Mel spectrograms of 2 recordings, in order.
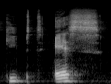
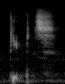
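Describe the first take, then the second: First: Both words are said in full, two syllables. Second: The words merge into one short syllable. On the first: "we don't say usually this gibt es" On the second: "we just make it shorter and say gibt's"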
